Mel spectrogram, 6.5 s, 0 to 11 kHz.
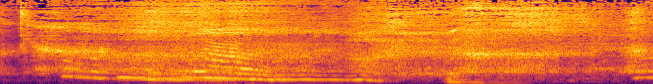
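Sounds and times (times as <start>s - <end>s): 
person yawning during a seated relaxation exercise: 1.0s - 6.5s.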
